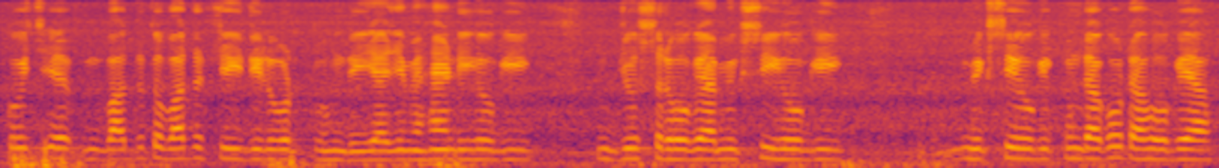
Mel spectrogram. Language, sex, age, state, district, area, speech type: Punjabi, female, 60+, Punjab, Bathinda, urban, spontaneous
